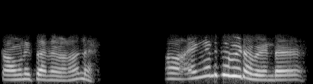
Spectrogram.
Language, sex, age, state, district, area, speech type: Malayalam, male, 30-45, Kerala, Alappuzha, rural, conversation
